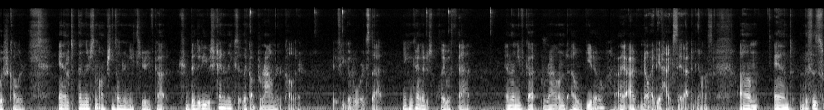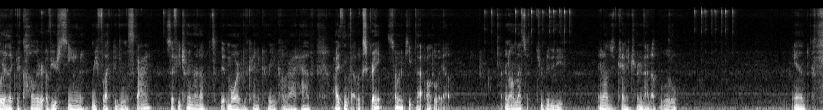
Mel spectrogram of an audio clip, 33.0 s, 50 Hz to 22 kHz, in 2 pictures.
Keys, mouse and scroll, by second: 4.5-8.3 drag, 9.2-10.3 drag, 16.7-18.6 drag, 25.6 click, 27.7 click, 28.9 click, 29.8 click.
